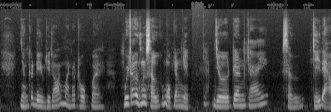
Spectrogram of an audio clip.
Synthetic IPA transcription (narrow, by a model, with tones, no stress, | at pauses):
ɲɨ̰˧˥ŋkaː˨˦jɗi˨˩əwzḭ˧˨ɗɔ˨˦maː˨˩nɔ˨˦t̪ʰu˨˩ət̚ve˨˩ | kwi˧t̪aː˦ʔɨ˨˧˦ŋsɨ̰˧˨ku˧˩əmo˨˩t̚zwa˧ŋ̟ŋi˨˩əp̚ | zɨ̰˧˨ət͡ɕe˧nkaː˨˦j | sɨ̰˧˨t͡ɕi˧˩˨ɗa̰ː˧˨w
